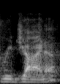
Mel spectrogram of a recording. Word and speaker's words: Regina: uh we're both from regina saskatchewan uh it's pronounced regina for all international listeners and uh we both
